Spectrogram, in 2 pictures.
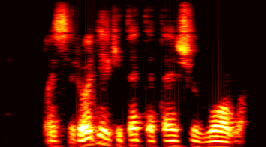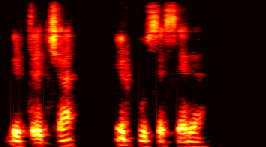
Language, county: Lithuanian, Telšiai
